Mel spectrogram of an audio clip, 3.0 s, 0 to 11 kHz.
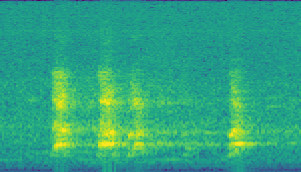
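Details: Night barking from Rex and another dog as they run about, September 21, 2018: three fast, harsh barks within a second, a short pause, then one more.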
